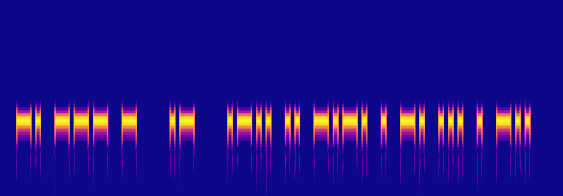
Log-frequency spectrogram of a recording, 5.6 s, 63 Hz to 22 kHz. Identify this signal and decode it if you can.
Morse code, heard as a keyed tone, about 25 wpm, 600 Hz. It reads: NOT A LICENSED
